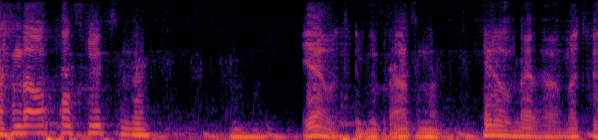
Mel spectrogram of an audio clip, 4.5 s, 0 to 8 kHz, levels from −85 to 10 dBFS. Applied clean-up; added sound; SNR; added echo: neural separator model SepFormer DNS4.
